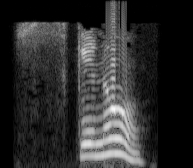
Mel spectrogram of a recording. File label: "slow", mohawk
